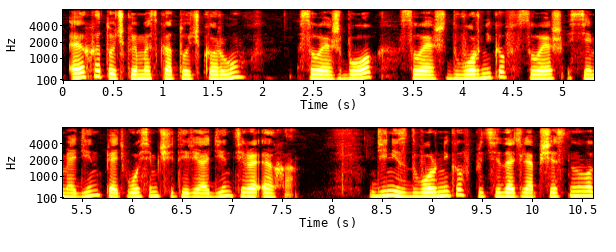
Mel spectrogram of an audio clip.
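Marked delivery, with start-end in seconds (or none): 0.0-7.7 dictating. Acted. Reading out a web address.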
